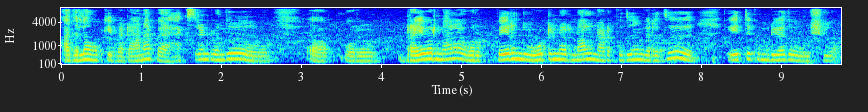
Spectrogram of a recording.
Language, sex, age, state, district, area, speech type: Tamil, female, 30-45, Tamil Nadu, Chennai, urban, spontaneous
